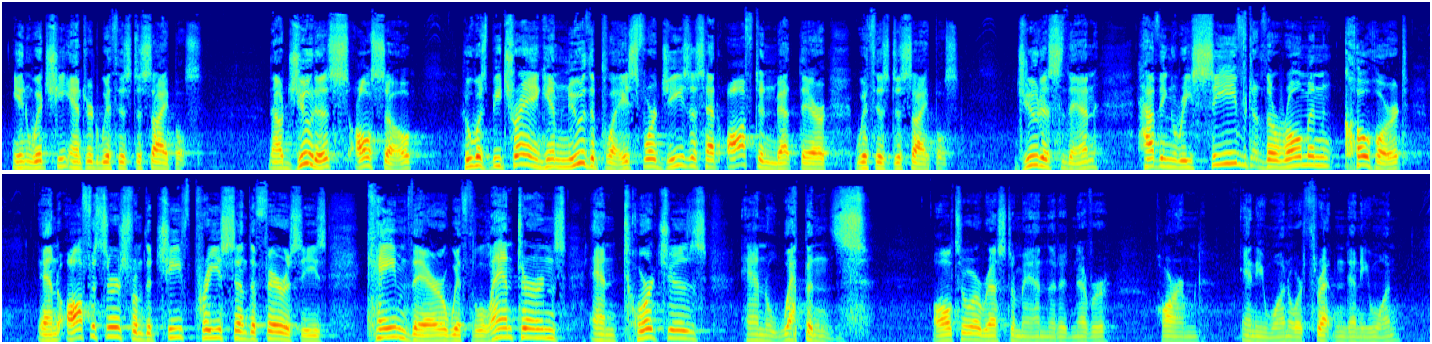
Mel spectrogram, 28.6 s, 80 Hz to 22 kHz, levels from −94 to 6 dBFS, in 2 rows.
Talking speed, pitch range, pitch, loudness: 130 wpm, 125-185 Hz, 150 Hz, -24 LUFS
